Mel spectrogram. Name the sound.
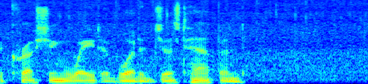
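rain falling outside a cabin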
